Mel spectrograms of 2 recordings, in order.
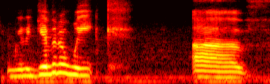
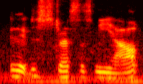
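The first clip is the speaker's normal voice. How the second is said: ordinary talk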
